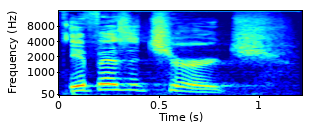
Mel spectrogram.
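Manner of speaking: ordinary talk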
